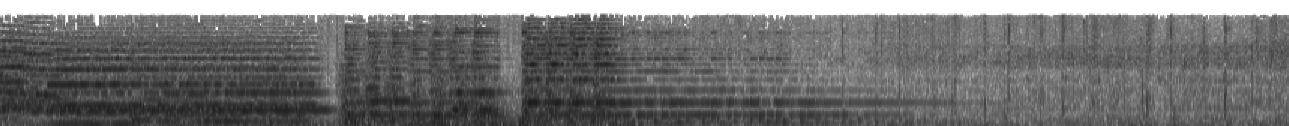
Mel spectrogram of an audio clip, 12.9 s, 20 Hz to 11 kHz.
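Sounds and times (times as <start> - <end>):
sustained musical chord: 0.0 - 10.2
horses' hooves clip-clopping at a walking rhythm: 0.0 - 12.8.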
